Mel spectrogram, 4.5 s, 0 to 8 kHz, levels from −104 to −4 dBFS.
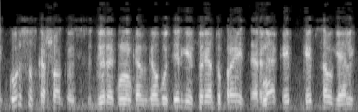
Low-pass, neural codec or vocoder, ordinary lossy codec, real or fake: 7.2 kHz; none; MP3, 32 kbps; real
